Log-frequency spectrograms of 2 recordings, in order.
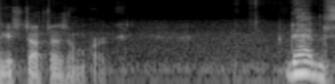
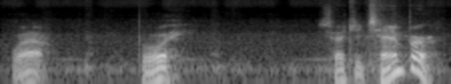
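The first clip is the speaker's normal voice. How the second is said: usual speaking voice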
